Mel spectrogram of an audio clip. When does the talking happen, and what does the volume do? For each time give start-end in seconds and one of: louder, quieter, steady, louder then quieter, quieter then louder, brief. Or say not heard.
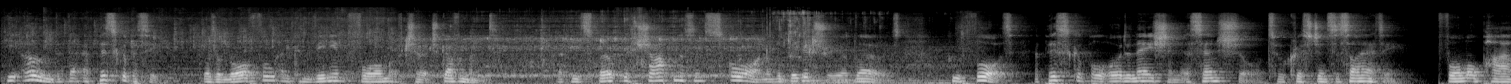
0.1-15.0 steady.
